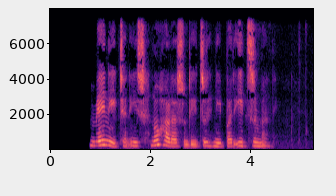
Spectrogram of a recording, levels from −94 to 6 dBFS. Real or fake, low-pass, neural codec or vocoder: real; 7.2 kHz; none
